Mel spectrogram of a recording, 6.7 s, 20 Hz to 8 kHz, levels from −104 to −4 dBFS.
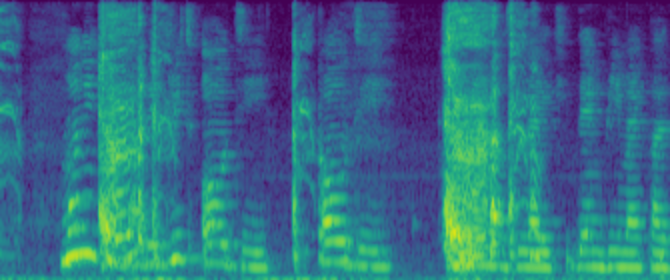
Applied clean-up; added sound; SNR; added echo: none; Cough; -2 dB; reverberation time 0.2 s.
